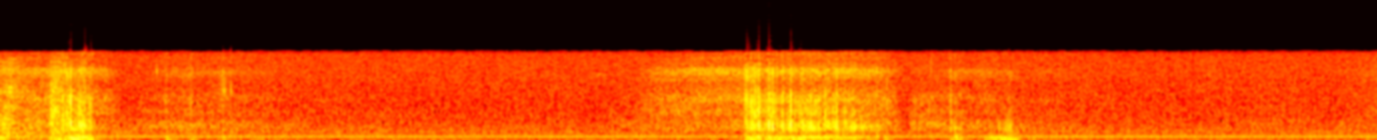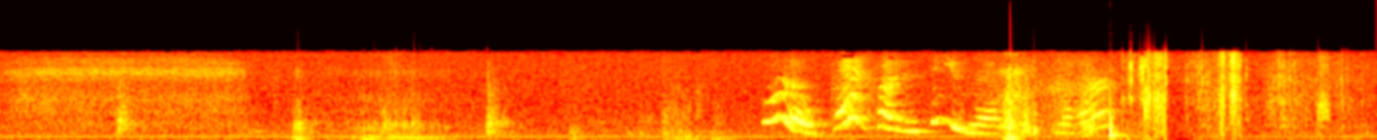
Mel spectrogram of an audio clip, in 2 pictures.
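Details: Pyrenean Mountain Dog snoring during an afternoon snooze: soft, breathy, rasping snores in slow swells, then a burst of short squeaky whimpers and snuffles near the end over a low steady hum.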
